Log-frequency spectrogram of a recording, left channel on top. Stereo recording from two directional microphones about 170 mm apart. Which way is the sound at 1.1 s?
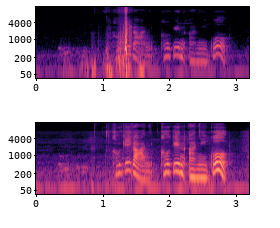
25° right (ahead or behind).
